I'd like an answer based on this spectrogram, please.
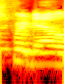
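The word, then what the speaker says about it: Friedle: So, I had uh in my brainstorming tank, I had Will Will uh is it Fredell? Yes. Oh, I always pronounced it Fredel. He says Fredell on the podcast when he introduces himself.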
